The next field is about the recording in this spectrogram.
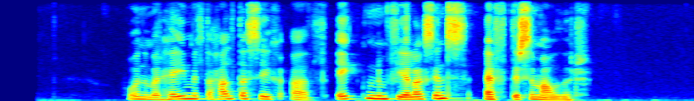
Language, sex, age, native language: Icelandic, female, 50-59, Icelandic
